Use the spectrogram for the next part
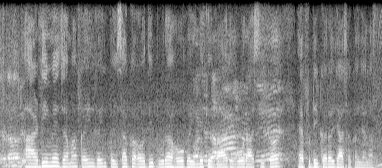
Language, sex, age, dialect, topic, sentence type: Bhojpuri, male, 18-24, Western, banking, statement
